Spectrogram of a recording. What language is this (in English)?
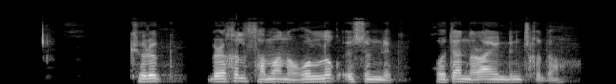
Uyghur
